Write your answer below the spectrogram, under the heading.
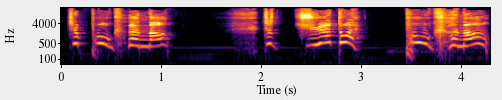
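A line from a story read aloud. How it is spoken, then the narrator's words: Loud cry. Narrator (Chinese): 我大声的呼喊道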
